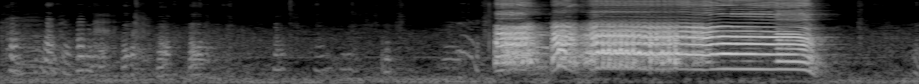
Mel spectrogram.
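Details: Rooster kept with a family of hens, crowing once: a loud, harmonic-rich cock-a-doodle-doo lasting about one and a half seconds, preceded by soft clucking and quiet background chatter.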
